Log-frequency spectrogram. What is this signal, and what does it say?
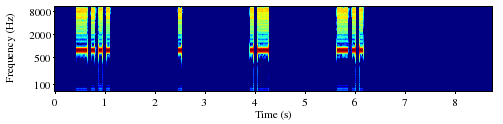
Morse code, heard as a keyed tone, about 16 wpm, spaced as for 5 wpm, 800 Hz. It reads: BEAD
